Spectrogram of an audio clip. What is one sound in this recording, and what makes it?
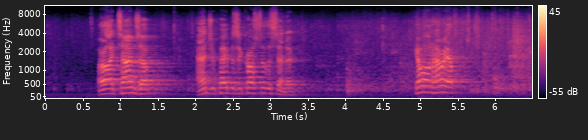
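A man speaks loudly and sternly in an echoing room.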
